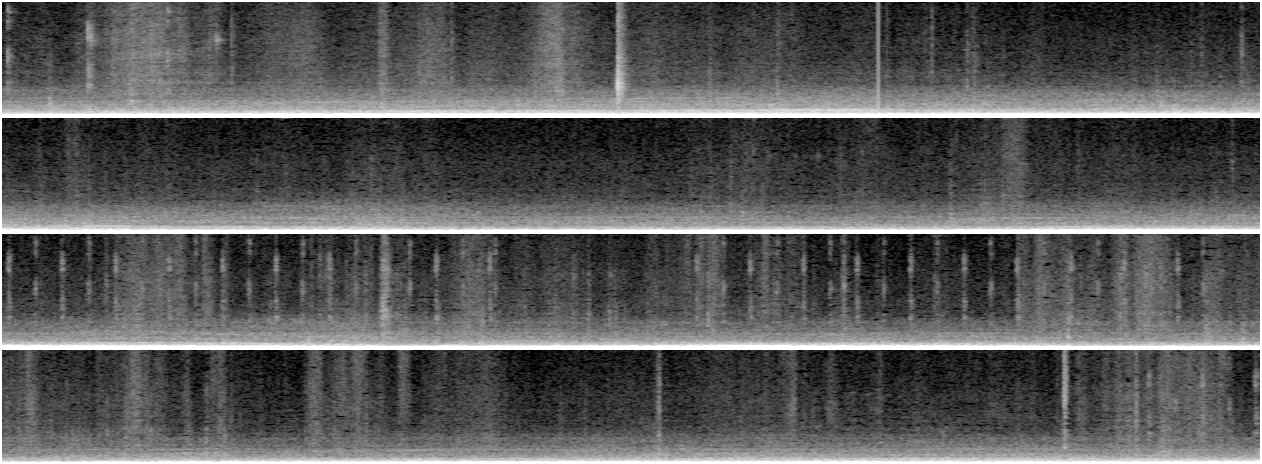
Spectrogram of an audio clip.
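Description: Interior of a Waymo self-driving car moving through a left turn, with a steady low road rumble and mild engine hum throughout and no talking.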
